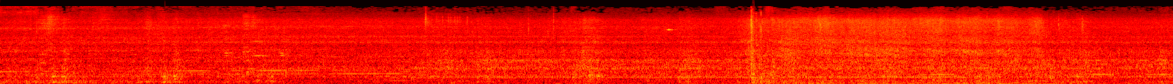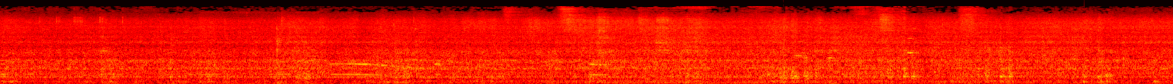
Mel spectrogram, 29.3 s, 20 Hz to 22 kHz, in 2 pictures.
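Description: Running noise inside a JR East E233-5000 series electric commuter train moving between stations: a steady rumble of wheels on rail, with a faint steady tone and a few faint gliding whines over it.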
